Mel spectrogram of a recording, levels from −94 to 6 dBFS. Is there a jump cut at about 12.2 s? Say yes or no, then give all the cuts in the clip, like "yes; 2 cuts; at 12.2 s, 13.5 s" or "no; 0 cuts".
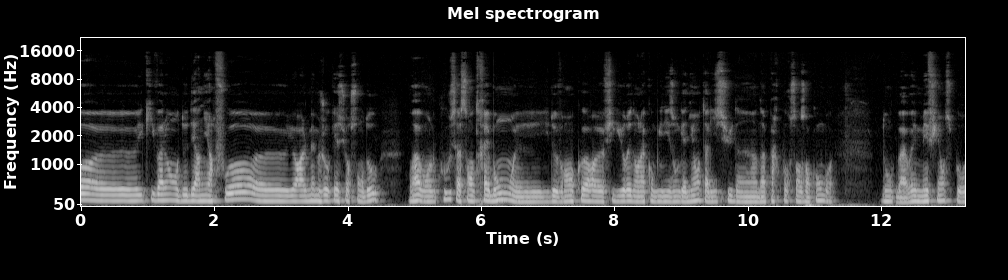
yes; 1 cut; at 12.2 s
